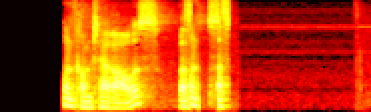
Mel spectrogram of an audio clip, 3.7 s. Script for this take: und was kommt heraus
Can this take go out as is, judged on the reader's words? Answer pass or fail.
fail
